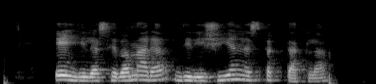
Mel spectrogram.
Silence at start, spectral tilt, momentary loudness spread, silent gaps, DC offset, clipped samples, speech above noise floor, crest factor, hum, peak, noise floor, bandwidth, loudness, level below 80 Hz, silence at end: 0.05 s; -5.5 dB/octave; 11 LU; none; under 0.1%; under 0.1%; 28 dB; 18 dB; none; -6 dBFS; -49 dBFS; 8 kHz; -22 LUFS; -54 dBFS; 0.45 s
